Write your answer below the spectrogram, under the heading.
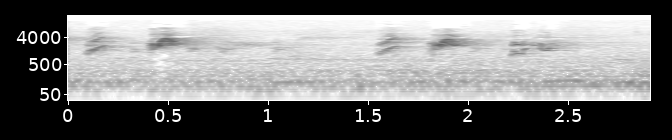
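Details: Red-whiskered bulbul, described as a phong sơn, mí đỏ, rơm tê giác bird in siêu ché singing style, gives a few short, bright, warbling phrases spaced about a second apart, fairly quiet against a low background hiss.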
